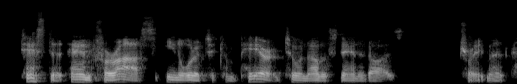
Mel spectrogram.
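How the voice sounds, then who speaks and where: At a fairly quick pace, a man with fairly low pitch speaks with an Australian accent and ordinary pitch variation. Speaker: pain science professor. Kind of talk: webinar presentation. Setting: video call.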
